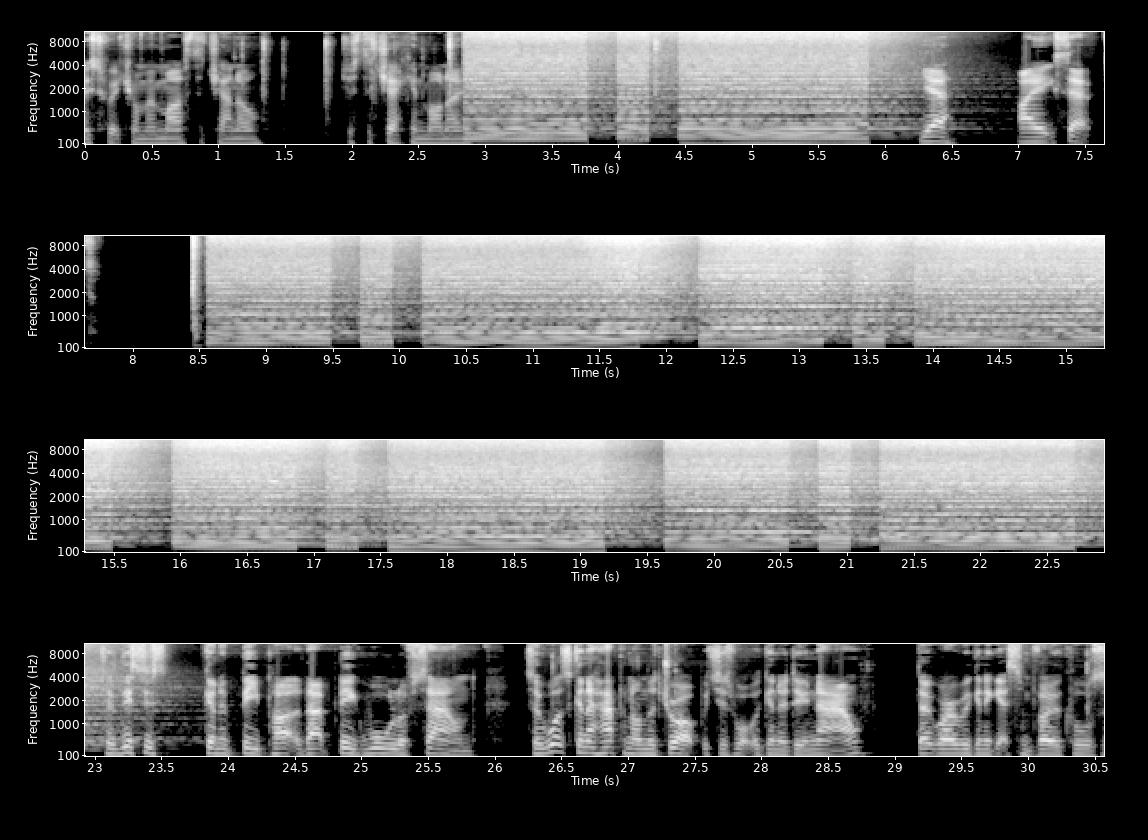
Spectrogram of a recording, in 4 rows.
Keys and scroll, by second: 1.3 alt+m, 2.7 alt+space, 4.2 alt+m, 5.7 space, 8.4 space, 14.6 Tab, 21.3 Tab, 22.6 space, 22.8 super+s.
